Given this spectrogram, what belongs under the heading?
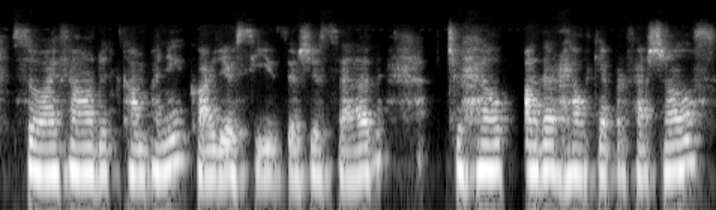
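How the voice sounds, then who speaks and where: A woman's very deep, low voice, monotone and flat, at a moderate pace. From Ukraine. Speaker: cardiologist. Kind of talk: interview. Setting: podcast. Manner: hesitant, many fillers.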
